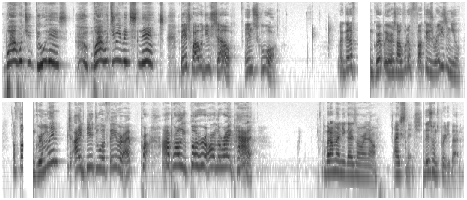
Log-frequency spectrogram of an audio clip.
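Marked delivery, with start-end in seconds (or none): 0.0-3.2 loud, very high mock wail; hammed-up tearful shriek, slow and drawn out; imitated crying. Storyteller imitates a crying girl confronting the snitch, wailing. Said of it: "one of the girls was crying". 3.6-14.3 higher-pitched, scolding comeback; acted angry retort. Storyteller replays scolding the girl who sold in school, indignant.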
